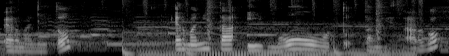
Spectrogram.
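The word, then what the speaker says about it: 妹: Igual les voy a dejar abajo en la cajita de descripción el video que habla sobre las largas pronunciaciones. Entonces, Ototo, hermanito. Hermanita, Imoto, también largo.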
